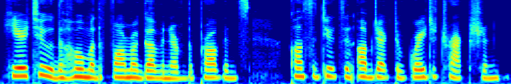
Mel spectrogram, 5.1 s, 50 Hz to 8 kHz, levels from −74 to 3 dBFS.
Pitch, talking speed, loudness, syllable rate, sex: 220 Hz, 200 wpm, -18 LUFS, 6.4 syllables/s, female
